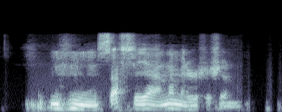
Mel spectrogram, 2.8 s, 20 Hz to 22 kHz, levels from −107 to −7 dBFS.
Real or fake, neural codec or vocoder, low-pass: real; none; 7.2 kHz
